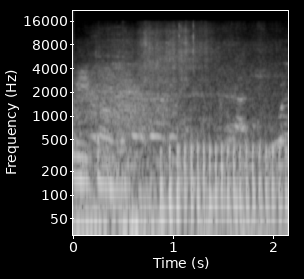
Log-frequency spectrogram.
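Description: A motorcycle engine running close by, a fast, even low thudding that sets in under a second in.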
